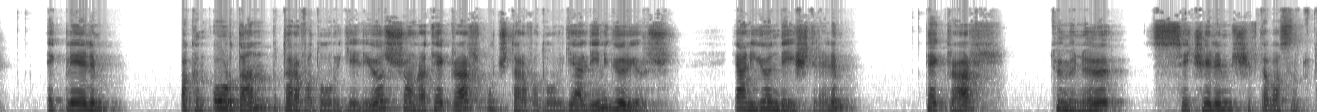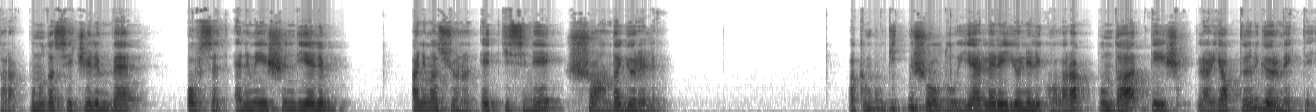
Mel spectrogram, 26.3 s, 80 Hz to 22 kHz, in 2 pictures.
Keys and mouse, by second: 1.4-8.7 drag, 10.2 click, 11.0 q, 16.7 click, 17.0-17.6 middle drag, 19.7 click, 21.4-22.1 middle drag, 22.7-23.8 middle drag, 24.6 click, 25.3 click, 26.0 click.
